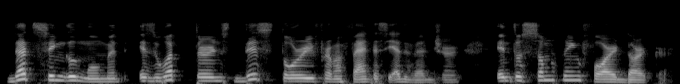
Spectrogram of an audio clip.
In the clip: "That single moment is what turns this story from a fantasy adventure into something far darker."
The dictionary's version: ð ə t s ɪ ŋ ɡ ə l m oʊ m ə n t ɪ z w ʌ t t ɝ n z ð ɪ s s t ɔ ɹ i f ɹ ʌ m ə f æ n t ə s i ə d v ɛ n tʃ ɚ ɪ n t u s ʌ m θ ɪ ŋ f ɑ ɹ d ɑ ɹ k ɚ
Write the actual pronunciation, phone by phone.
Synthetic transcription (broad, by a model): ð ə t s ɪ ŋ ɡ ə l m oʊ m ə n t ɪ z w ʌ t t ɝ n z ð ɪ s s t ɔ ɹ i f ɹ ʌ m ə f æ n t ə s i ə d v ɛ n tʃ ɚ ɪ n t u s ʌ m θ ɪ ŋ f ɑ ɹ d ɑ ɹ k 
